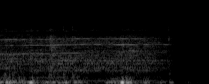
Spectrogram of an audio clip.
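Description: Small electric motor of the Eternia playset's toy monorail whining faintly and steadily as it drives the shuttle around the plastic track, with a few soft bumps. The sound cuts off suddenly near the end.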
